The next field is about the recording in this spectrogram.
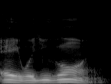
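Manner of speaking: loud, called-out yell. Recounting a young guy calling out from a car, retelling a yell. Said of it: "He yelled out the car like".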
